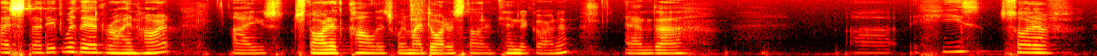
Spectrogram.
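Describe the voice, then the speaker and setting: Speaking very slowly in an American accent, the voice is somewhat breathy, with ordinary pitch variation, big swings in loudness, and long, frequent pauses. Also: woman, fairly low pitch for a woman. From New York, Brooklyn. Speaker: artist. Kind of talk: panel discussion.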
